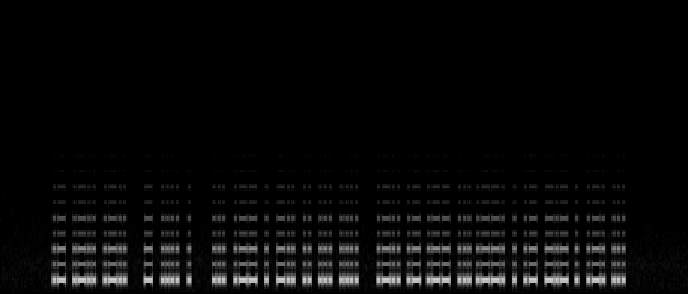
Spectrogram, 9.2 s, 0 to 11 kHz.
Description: Morse code, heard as a keyed tone, hand-sent with a paddle, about 37 wpm, 580 Hz. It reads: ALL THE SWEDISH LAWSPEAKERS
